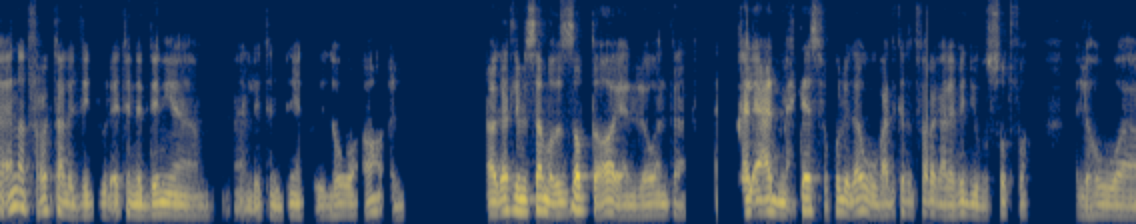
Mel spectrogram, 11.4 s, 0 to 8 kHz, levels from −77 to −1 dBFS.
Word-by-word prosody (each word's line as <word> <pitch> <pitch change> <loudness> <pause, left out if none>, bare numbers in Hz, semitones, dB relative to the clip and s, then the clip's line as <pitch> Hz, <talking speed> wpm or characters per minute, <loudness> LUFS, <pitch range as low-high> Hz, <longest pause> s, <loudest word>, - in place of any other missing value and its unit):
فأنا 160 +3 +1
اتفرّجت 120 -3 -3
على 100 -3 +1
الفيديو 95 +3 -5
لقيت - - -3
إن 90 -2 +1
الدنيا 90 -1 0
م 85 - -12 0.3
لقيت 75 +5 -8
إن 85 - -4
الدنيا 90 +3 -4
اللي 85 +3 -7
هو 95 -1 -3
آه - - -4
ال 80 +1 -10 0.8
آه 105 - +5
جت 120 +3 +4
لي 120 - +5
من 115 - +7
السما 115 -2 +5
بالضبط 125 +6 +5
آه، 110 0 +4
يعني 85 +1 -1
اللي 90 +1 -4
هو 95 +1 -1
أنت 90 -1 -6 0.5
تخيّل - - +4
قاعد 115 -2 +5
محتاس 120 +4 +2
في - - -10
كل 115 -2 -1
ده 115 - +2
وبعد 95 -5 -2
كده 110 -2 -7
تتفرّج 100 0 -4
على 90 0 -2
فيديو 95 -2 -2
بالصدفة، 80 - -6 0.5
اللي 85 -1 -7
هو 90 0 -3
95 Hz, 210 wpm, -23 LUFS, 90-115 Hz, 0.8 s, من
